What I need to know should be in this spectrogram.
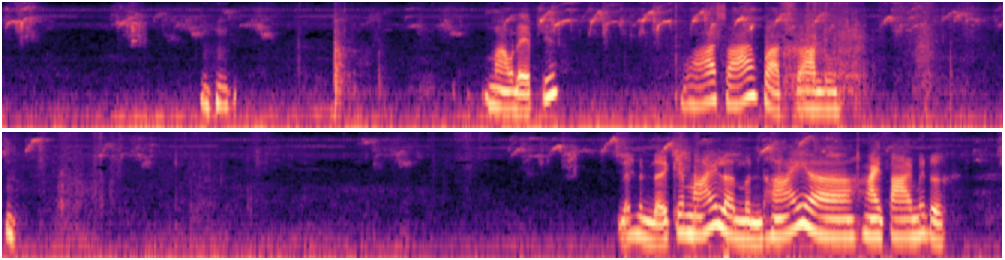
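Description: Leaves rustle softly as a hand brushes through plants.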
